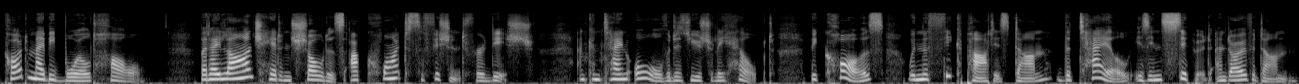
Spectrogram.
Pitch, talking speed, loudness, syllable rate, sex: 200 Hz, 170 wpm, -20 LUFS, 5.0 syllables/s, female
